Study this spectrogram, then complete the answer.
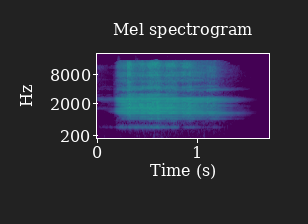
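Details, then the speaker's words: KRK Rokit 5 Silver Edition studio monitor bought cheap used, first power-up after tweeter dent repair: loud steady hard-edged buzz with no input; unit is faulty, though woofer and tweeter still play music; cause unclear. "Let's turn that speaker first. Oh. You can hear that loud buzzing coming from the speaker."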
